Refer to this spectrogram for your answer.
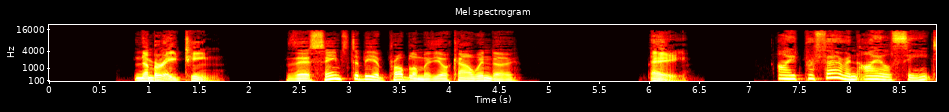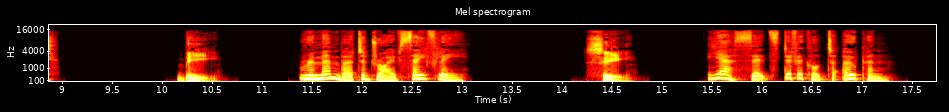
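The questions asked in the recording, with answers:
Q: There seems to be a problem with your car window.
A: C: Yes, it's difficult to open.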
